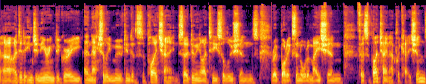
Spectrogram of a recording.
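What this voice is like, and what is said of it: Australian accent. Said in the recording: “You can tell by my accent, I'm Australian originally”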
